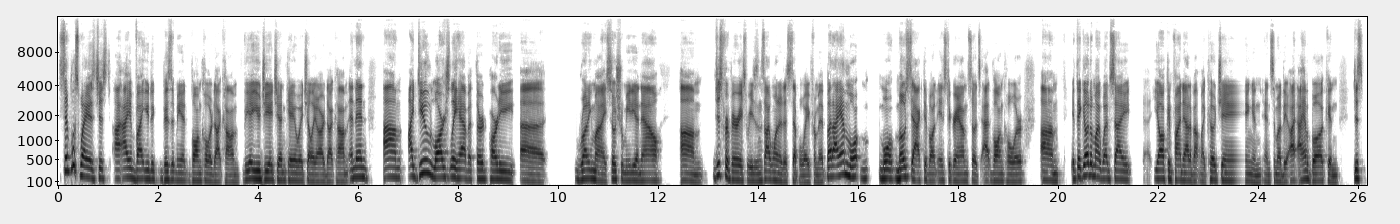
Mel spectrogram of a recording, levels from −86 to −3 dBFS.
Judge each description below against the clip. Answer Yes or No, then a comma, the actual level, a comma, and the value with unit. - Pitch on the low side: Yes, low, 130 Hz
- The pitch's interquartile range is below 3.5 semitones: No, average, 4.3 semitones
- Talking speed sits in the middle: Yes, average, 190 wpm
